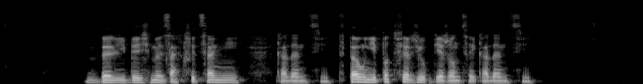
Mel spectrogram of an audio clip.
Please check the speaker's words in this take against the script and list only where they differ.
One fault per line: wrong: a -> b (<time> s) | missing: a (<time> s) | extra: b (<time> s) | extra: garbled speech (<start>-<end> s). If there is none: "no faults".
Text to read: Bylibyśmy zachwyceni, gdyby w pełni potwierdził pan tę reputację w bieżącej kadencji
wrong: gdyby -> kadencji (2.8 s)
missing: pan tę reputację (4.3 s)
